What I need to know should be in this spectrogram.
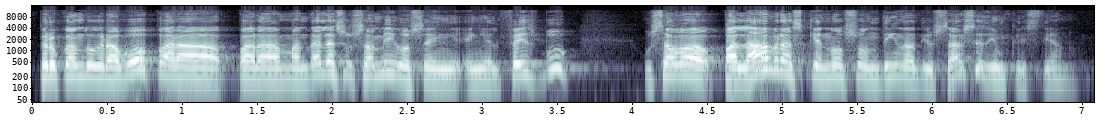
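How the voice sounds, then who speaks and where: A man's voice: high voice, expressive, a little fast, a bit bright. A middle-aged man, a pastor preaching a sermon with emphatic rhetorical questions to his congregation.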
